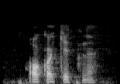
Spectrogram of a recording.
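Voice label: "окотитны", Komi, male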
